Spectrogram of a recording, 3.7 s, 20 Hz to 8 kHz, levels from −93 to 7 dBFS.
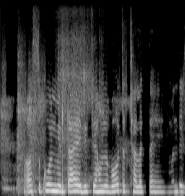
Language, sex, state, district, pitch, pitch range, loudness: Hindi, female, Uttar Pradesh, Deoria, 230 Hz, 225-245 Hz, -15 LUFS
